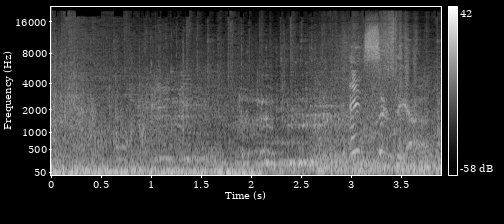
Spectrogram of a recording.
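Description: Incendio fire spell cast in the game Hogwarts Legacy, heard as a heavy booming, roaring burst of flame under constant loud combat noise, with a voice calling out near the end.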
